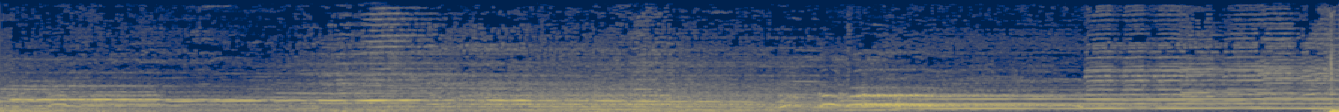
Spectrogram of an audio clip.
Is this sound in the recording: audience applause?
no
